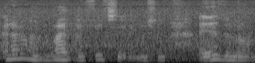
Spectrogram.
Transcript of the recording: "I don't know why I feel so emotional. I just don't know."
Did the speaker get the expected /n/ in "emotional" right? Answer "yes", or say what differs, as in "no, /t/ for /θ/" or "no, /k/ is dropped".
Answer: no, /n/ is dropped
